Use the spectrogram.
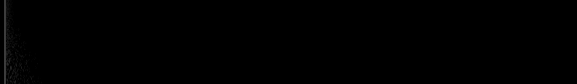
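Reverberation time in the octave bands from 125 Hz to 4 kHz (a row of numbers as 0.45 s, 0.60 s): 2.2 s, 2.2 s, 2.2 s, 2.0 s, 1.6 s, 1.2 s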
